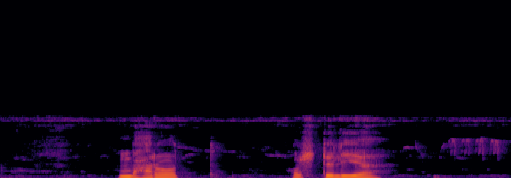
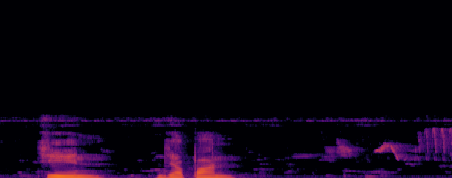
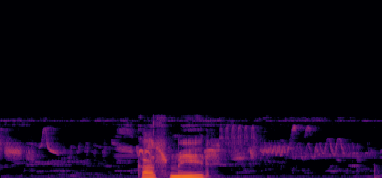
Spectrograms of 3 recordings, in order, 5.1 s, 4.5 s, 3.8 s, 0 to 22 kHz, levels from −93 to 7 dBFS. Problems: constant background noise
